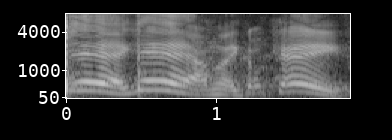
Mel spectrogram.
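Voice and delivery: loud, high excited yeahs; hyped up. Retold or imitated. Cheering along with the hyped-up crowd, excited. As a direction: caught up in the crowd's hype. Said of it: "naturally kind of get into the moment kind of guy".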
